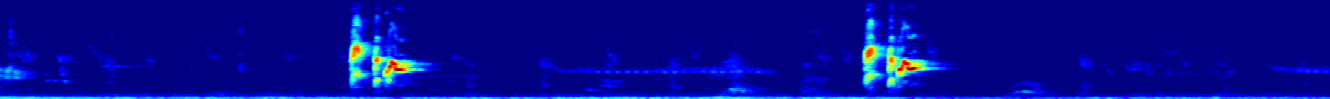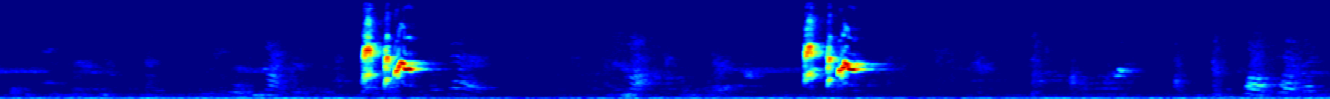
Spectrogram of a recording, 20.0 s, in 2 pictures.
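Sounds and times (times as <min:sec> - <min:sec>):
sooty-headed bulbul chirping: 0:02.6 - 0:03.6, 0:06.5 - 0:07.2, 0:12.7 - 0:13.3, 0:16.0 - 0:16.6.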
